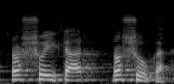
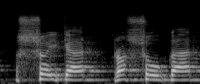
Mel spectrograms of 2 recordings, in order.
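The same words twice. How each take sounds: The two takes are said the same way.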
